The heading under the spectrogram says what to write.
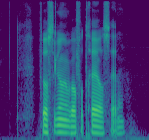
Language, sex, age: Swedish, male, 18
